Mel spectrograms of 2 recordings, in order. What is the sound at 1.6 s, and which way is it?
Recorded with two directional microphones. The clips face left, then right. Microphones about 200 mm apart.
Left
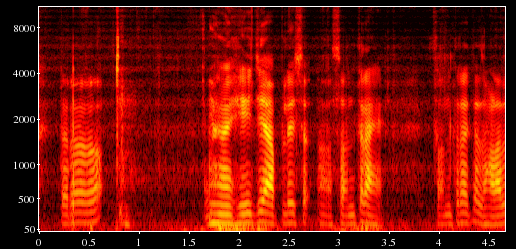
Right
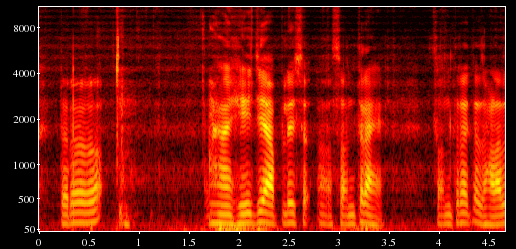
Speech, 40° left (ahead or behind).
